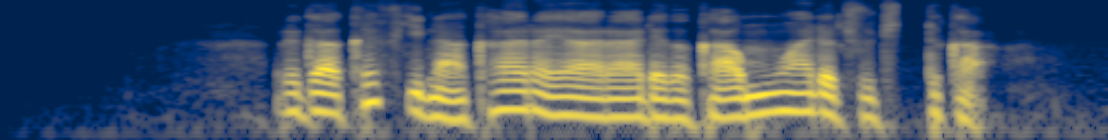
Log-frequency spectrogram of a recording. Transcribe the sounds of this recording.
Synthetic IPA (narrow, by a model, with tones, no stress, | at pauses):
ɾɪ˨ɡaː˨kɐ˦ɸiː˨na˨kʰaː˦ɽa˨jaː˦˨ɽaː˦dɐ˨ɡa˨kaː˨mʊ˦waː˦da˨t͡ʃuː˦t͡ʃɪ̥˦tːʊ˦ka̰ː˨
